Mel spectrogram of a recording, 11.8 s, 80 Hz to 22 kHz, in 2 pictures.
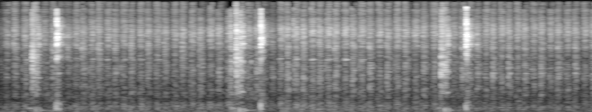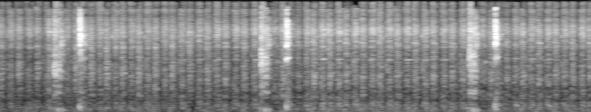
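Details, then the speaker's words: Second run of a Novo 3.5 or 4 hp hit-and-miss engine, 20-inch flywheel, just revived after water seizure and light hone; heavy smoke and oil spray, slow irregular bangs about every two seconds with quiet coasting: running all right, normal hit-and-miss. "Ooh, boy. Seems to be running all right."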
